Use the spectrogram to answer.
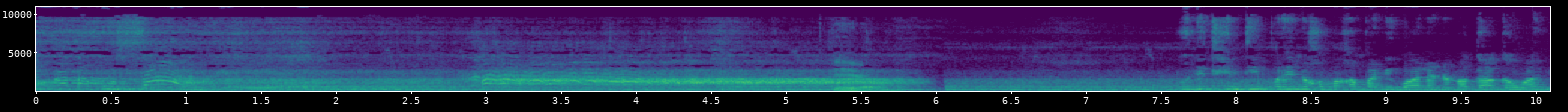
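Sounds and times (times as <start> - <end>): monster screeching: 2.9 - 5.9.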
